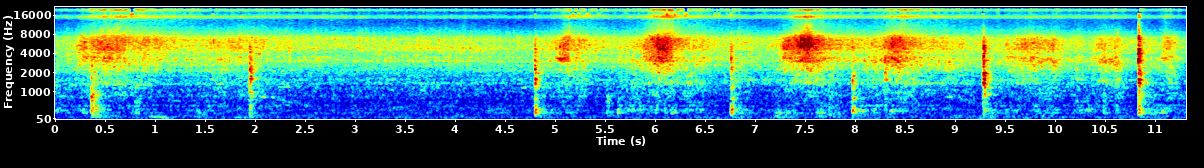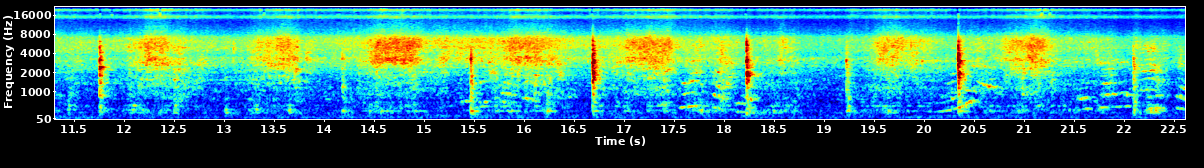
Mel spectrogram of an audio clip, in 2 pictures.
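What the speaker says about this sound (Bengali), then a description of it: "মাংসটা দিয়ে আমি কষিয়ে এটাকে সিদ্ধ করে তারপর এখানে খিচুড়ি চাল অ্যাড করবো" Beef head meat being sautéed and stirred in a pot for a thin beef khichuri, a continuous sizzle with repeated sharp clacks of a spoon against the pot, close, while faint voices talk in the background.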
